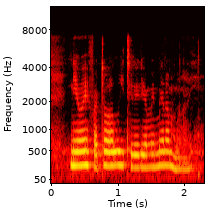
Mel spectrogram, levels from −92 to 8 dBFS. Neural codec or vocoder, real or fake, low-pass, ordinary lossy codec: none; real; 7.2 kHz; Opus, 64 kbps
